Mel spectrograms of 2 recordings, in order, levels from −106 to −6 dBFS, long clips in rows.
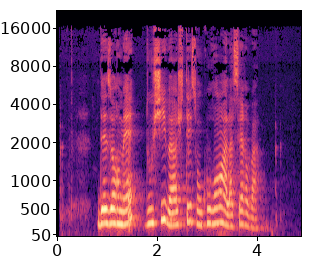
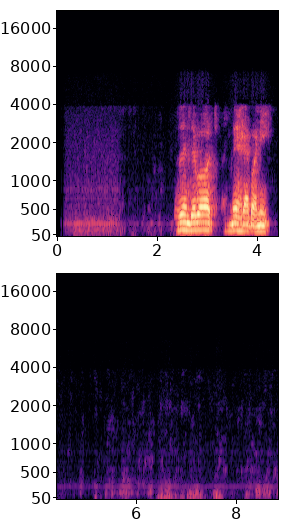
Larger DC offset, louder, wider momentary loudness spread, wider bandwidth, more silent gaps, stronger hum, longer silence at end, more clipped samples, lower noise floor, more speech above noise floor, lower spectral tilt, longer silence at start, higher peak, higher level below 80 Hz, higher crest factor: neither; about the same, -16 LUFS vs -15 LUFS; about the same, 10 LU vs 9 LU; first, 17 kHz vs 4 kHz; neither; neither; second, 0.85 s vs 4.6 s; neither; second, -60 dBFS vs -75 dBFS; second, 44 dB vs 62 dB; second, -3.5 dB/octave vs -9 dB/octave; second, 0.8 s vs 2.35 s; about the same, -2 dBFS vs -2 dBFS; about the same, -58 dBFS vs -54 dBFS; about the same, 16 dB vs 18 dB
